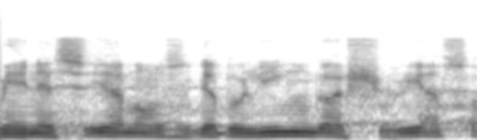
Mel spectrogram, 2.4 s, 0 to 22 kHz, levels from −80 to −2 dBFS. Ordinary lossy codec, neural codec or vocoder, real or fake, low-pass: MP3, 48 kbps; codec, 16 kHz, 2 kbps, FreqCodec, larger model; fake; 7.2 kHz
